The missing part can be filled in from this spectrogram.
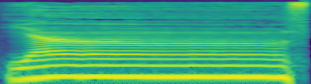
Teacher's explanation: So the upper front teeth gets really close to the lower lip, but it doesn't touch the lower lip. And at the same time, a nasal sound is made for two vowel counts. This is ikhfa of Nun Sakina.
